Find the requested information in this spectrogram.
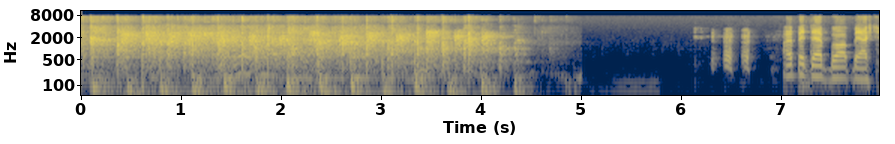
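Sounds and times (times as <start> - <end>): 
audience applause: 0.0 - 4.8
speech: 7.2 - 7.9.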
